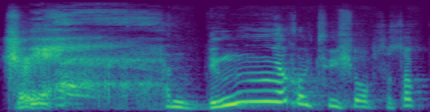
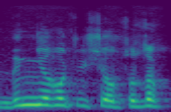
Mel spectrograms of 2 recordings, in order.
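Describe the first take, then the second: First: Mimicking a student crying out in prayer; high pleading prayer call; mock fervent prayer cry. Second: \"능력을 주시옵소서\" said much softer, a pulled-back murmur; quiet mock prayer; softer prayer repeat. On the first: Student's loud prayer imitated. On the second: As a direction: drop the prayer to a soft mutter. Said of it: "땡기면서".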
